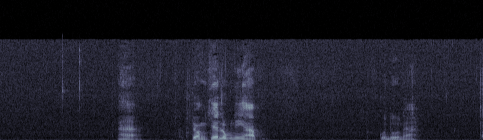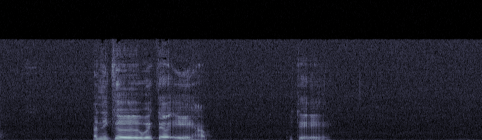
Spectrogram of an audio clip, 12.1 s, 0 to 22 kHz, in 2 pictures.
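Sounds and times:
low steady hum: 0:00.0 - 0:12.0
computer mouse clicks: 0:00.7 - 0:01.2.

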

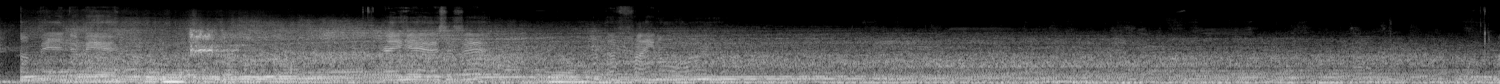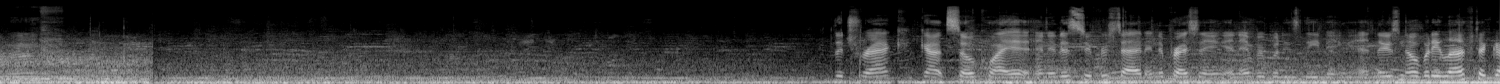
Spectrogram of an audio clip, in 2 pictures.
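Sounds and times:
car engine at full throttle: 0:00.0 - 0:30.0.

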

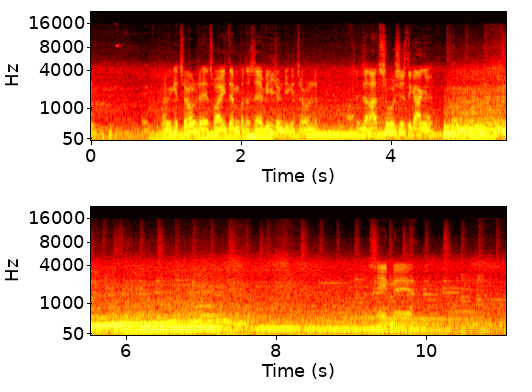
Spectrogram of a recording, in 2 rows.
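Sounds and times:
sports car engine accelerating: 0:00.1 - 0:11.0.

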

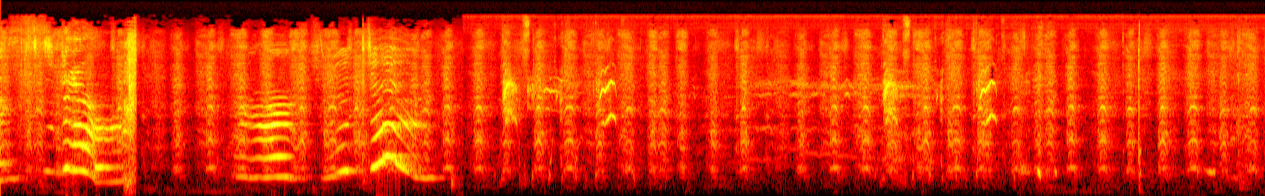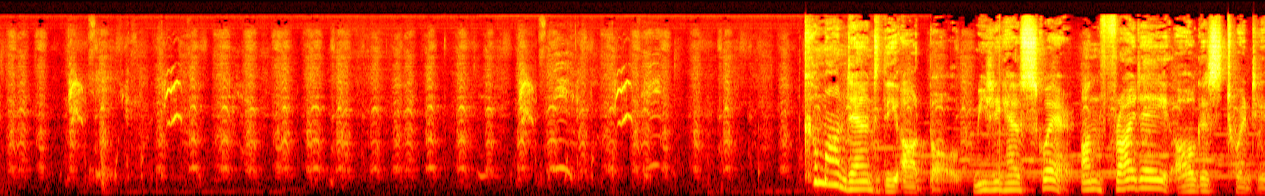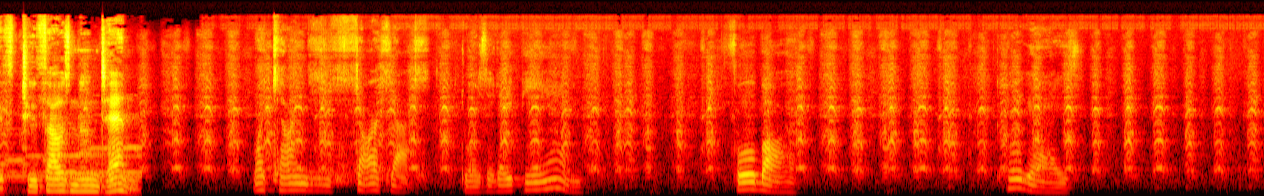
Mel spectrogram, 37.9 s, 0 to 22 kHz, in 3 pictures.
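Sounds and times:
fast rasping rhythm: 0:08.2 - 0:26.8
man making squeaky vocal noises: 0:20.7 - 0:26.7
person speaking voice-over: 0:20.7 - 0:26.7.

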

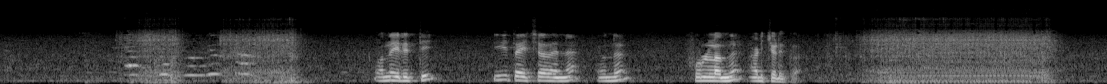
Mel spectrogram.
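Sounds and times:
sewing machine running: 0:01.2 - 0:03.1, 0:08.3 - 0:10.7.

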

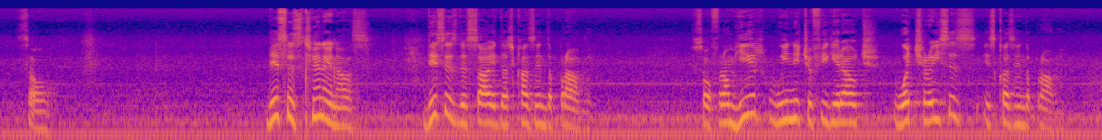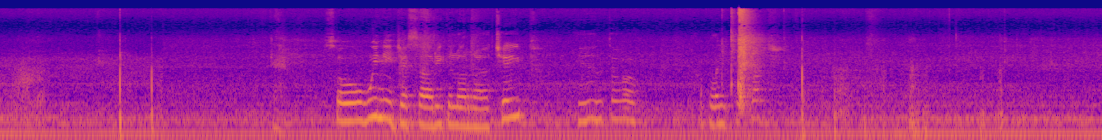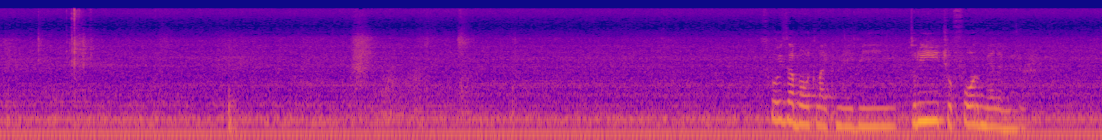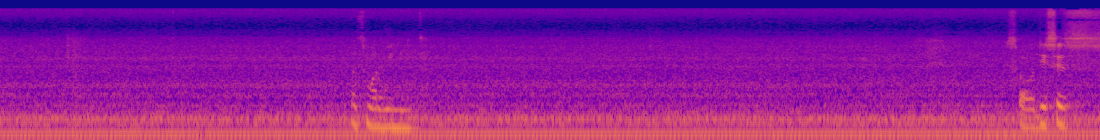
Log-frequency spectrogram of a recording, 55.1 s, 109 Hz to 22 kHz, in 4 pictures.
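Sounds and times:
steady low hum: 0:00.0 - 0:55.0.

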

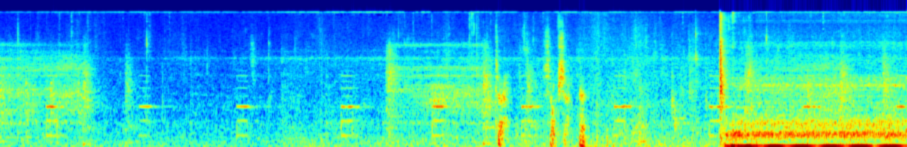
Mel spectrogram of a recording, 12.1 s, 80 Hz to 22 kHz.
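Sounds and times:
heart monitor beeping: 0:00.3 - 0:02.2, 0:03.1 - 0:03.6, 0:04.5 - 0:07.4, 0:08.1 - 0:08.7, 0:09.4 - 0:12.0.

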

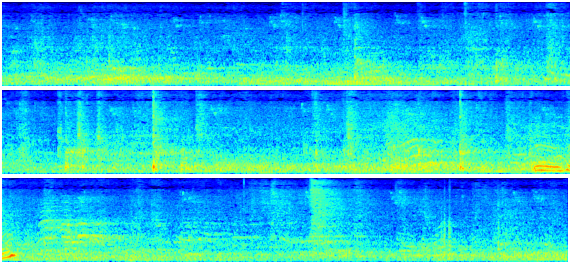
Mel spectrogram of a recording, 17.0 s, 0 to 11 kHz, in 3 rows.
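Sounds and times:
faint background murmur: 0:00.0 - 0:17.0
tennis ball bounces: 0:06.2 - 0:07.8.

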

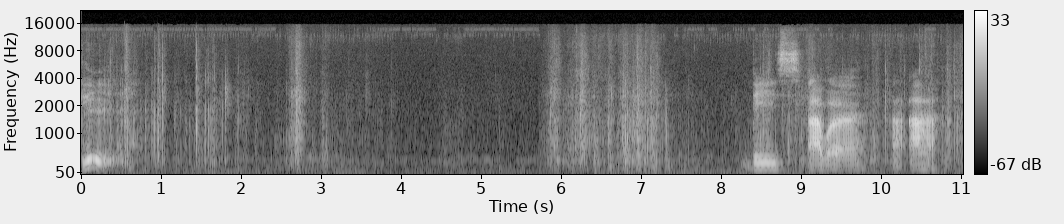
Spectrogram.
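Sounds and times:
crackling and crunching: 0:00.0 - 0:04.0, 0:05.7 - 0:11.0.

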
